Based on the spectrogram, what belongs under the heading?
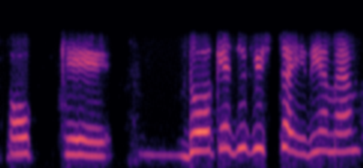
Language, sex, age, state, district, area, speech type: Punjabi, female, 18-30, Punjab, Muktsar, rural, conversation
